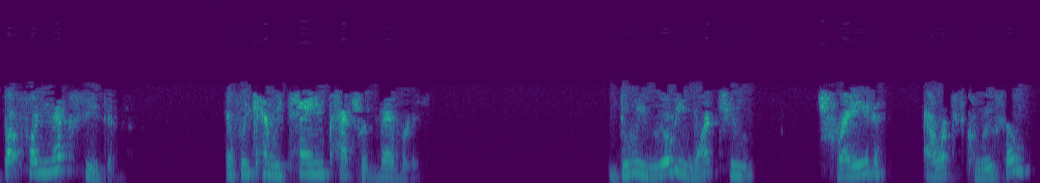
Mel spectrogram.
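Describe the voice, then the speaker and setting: Very husky man on a tinny voicemail. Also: high-pitched, lively intonation, takes it slowly, pauses often. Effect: voicemail played over a phone line. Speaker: caller leaving a voicemail. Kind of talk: opinionated fan voicemail. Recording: tinny phone-line voicemail.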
